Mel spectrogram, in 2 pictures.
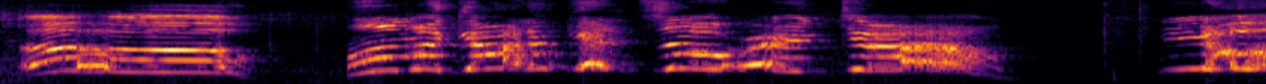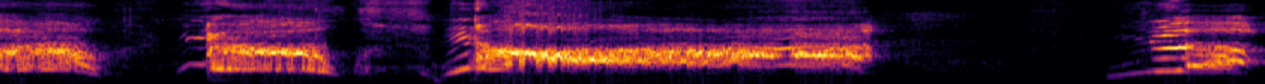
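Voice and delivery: loud, high-pitched cries of protest; frantic shouting. Real, not acted. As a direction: wail out each drawn-out no in panic. Losing it as he dies in game.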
